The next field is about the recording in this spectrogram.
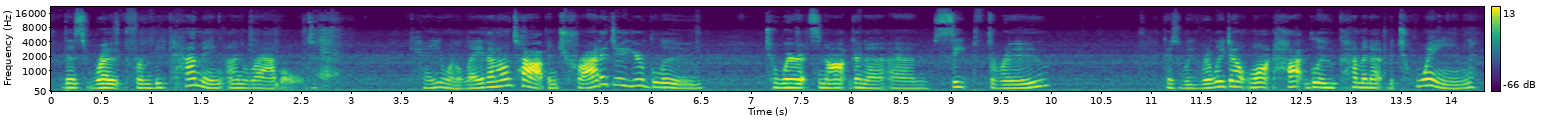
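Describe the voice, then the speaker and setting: A woman hosting a craft tutorial, giving relaxed, chatty step-by-step instructions in a voice a little croaky from a cold. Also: medium pitch, slight background noise.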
